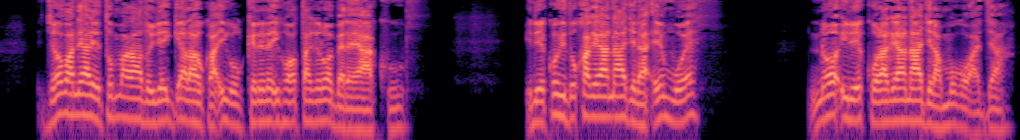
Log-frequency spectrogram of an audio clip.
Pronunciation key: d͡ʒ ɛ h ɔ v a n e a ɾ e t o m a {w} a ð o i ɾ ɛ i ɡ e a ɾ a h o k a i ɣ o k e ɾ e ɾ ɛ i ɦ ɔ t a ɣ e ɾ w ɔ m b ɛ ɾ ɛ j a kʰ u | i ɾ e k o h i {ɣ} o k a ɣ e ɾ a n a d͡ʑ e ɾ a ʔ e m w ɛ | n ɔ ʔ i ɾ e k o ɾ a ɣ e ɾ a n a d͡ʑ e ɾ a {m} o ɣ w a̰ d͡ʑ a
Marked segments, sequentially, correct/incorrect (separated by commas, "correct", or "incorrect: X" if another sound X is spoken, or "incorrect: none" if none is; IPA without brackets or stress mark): incorrect: ɣ, incorrect: ð, correct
